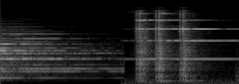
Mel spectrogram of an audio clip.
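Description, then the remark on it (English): A California squirrel rings a service bell: its bright metallic ring hangs and fades, then three quick, sharp dings follow in rapid succession, clear and fairly loud with no voices. “And my coworker was like, oh, we taught the squirrel to ring the bell.”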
